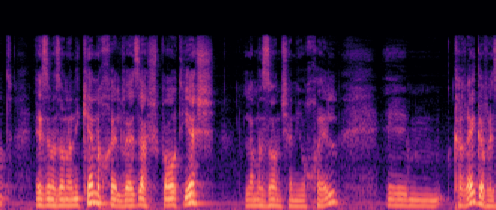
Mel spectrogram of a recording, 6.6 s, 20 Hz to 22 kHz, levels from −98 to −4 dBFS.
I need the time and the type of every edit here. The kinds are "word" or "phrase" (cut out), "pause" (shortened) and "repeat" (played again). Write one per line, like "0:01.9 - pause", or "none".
none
